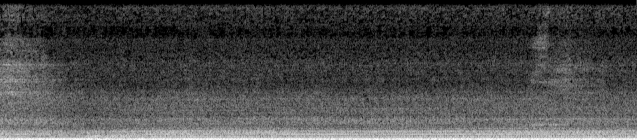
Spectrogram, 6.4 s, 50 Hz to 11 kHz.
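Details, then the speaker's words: 2004 Vauxhall Corsa C petrol engine misfiring after an engine-bay jet wash and degrease; owner attributes it to the engine getting wet. Deep, slightly uneven rumble while driving. "Corsa's misfiring at the moment because it's got wet."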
